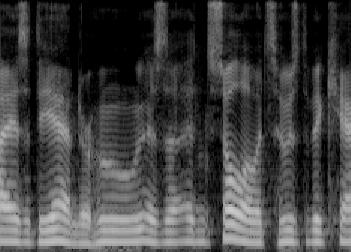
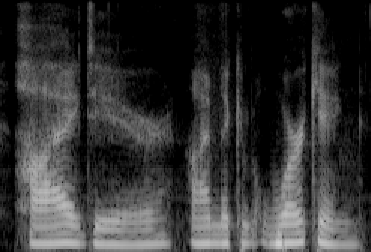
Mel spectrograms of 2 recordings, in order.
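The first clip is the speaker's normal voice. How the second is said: put-on sultry computer voice, lower; 4 semitones lower than usual. Imitating the Enterprise computer after it was changed: Enterprise computer's sexy voice. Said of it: "they changed it to be like".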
